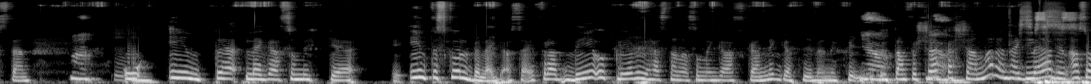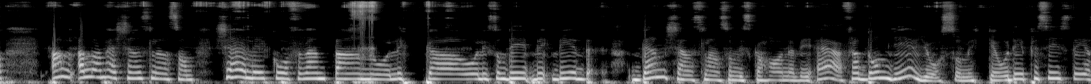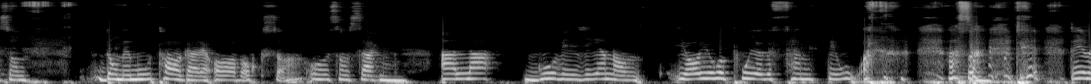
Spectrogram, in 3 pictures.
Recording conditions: poor sound quality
